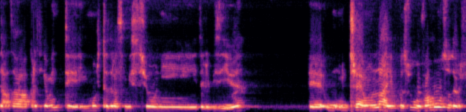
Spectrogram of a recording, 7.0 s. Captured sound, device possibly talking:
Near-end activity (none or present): none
